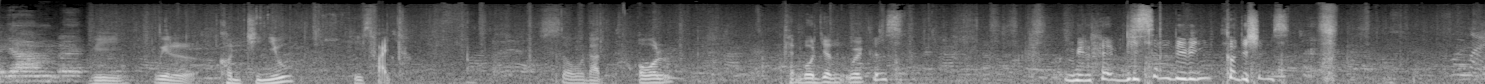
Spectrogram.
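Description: A middle-aged man speaks with emotion close by, pausing often.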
